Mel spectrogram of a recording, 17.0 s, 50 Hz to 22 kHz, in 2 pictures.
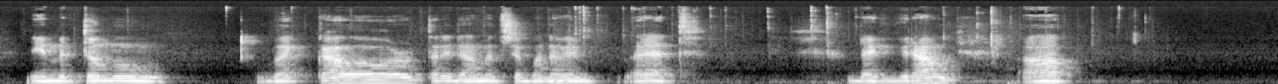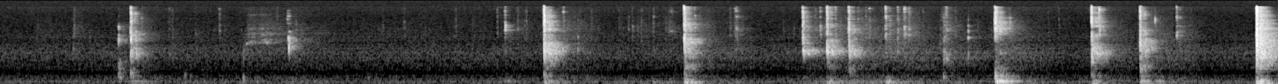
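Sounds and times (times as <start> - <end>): computer keyboard keystrokes: 5.4 - 5.7, 13.0 - 17.0.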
